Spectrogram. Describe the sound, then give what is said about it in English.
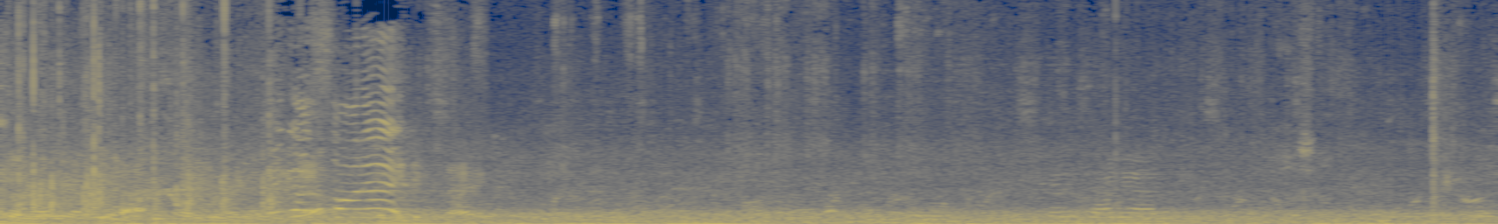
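A large audience at a wakeboarding Hall of Fame ceremony claps and cheers loudly for an honoree for the full stretch, a steady roar of applause with scattered shouts and a brief whoop rising near the start. “Get loud one more time. Keep it going”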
